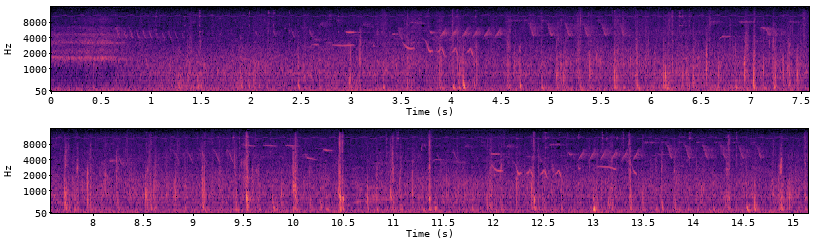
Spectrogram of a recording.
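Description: A horse's hooves clip-clop in a steady run of sharp, hollow knocks across the whole stretch, moderately close, over a faint hiss of background noise.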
